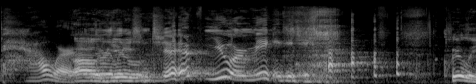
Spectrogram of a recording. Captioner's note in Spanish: risas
